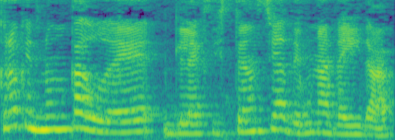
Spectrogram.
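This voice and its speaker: A woman with a Rioplatense accent and fairly high pitch, very wide pitch swings, audible room echo and noticeable background noise. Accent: Argentine Spanish (rioplatense). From Argentina, Neuquén (Patagonia). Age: 20s. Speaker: vlogger. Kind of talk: personal testimony vlog.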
